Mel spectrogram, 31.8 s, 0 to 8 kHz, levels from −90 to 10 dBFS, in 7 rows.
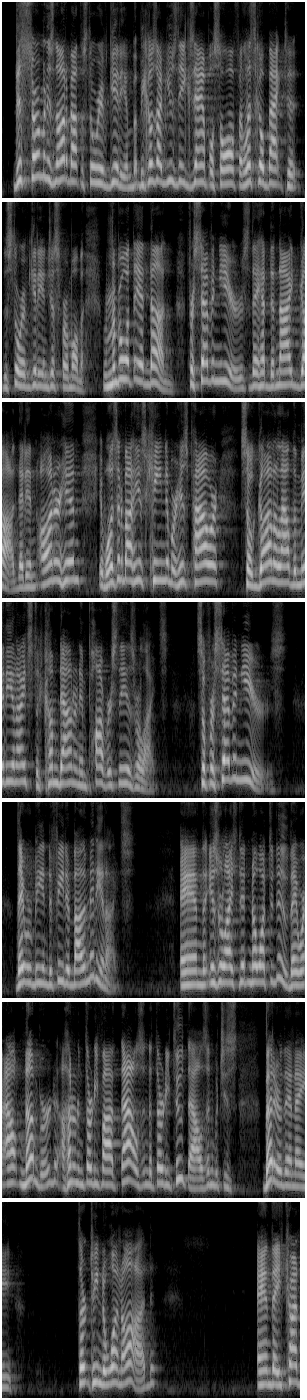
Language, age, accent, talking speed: English, 40-59, American, 195 wpm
